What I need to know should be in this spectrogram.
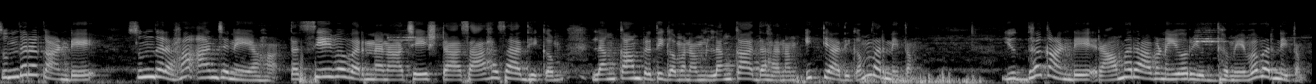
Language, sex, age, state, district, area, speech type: Sanskrit, female, 18-30, Tamil Nadu, Kanchipuram, urban, spontaneous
